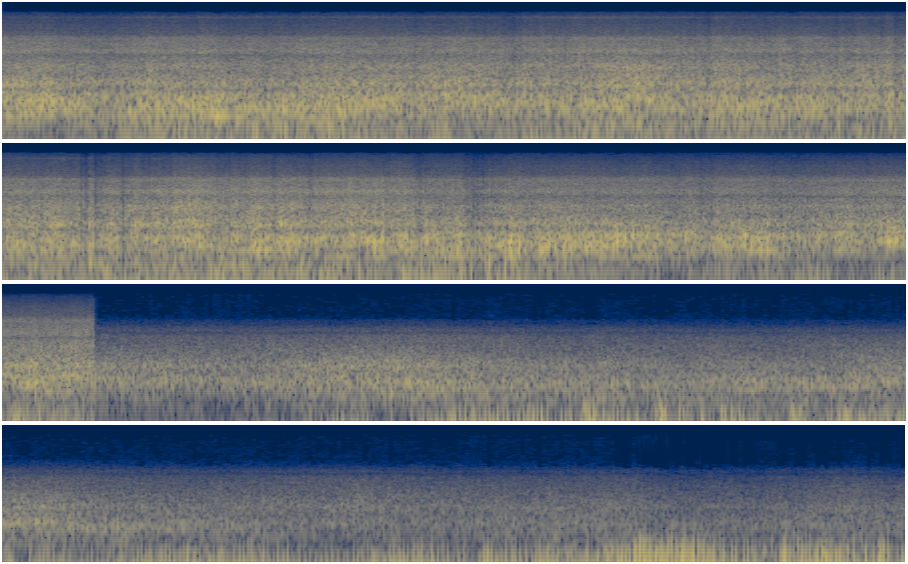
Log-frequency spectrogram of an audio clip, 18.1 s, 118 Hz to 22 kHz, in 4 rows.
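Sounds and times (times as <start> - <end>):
hovercraft roaring: 0.0 - 16.4
wind buffeting microphone: 0.0 - 18.0.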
